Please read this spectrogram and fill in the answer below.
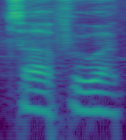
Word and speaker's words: Tafua: throws the scent off unless you know my last name Tofua but even that it's like only Tafua three syllables but majority of someone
